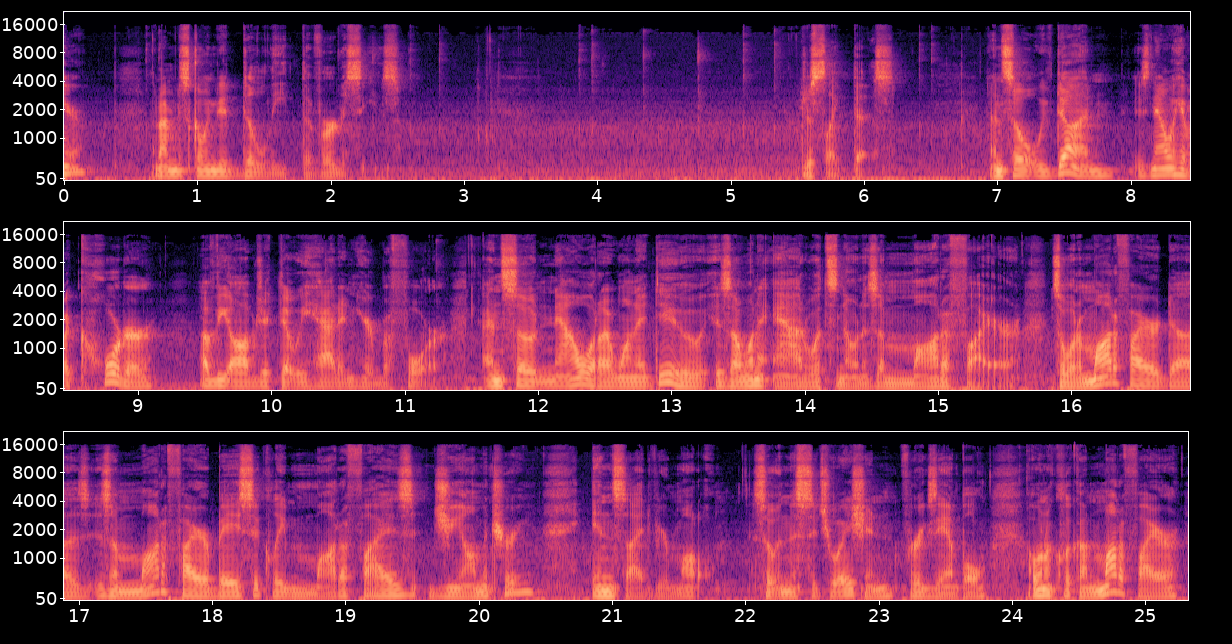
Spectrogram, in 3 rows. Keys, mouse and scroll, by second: 1.2 click, 2.0 middle click, 2.6 click, 3.0 x, 4.3 middle click, 5.1 click, 5.7 x, 6.9-8.7 scroll up 5, 7.6 middle click, 10.8-11.4 scroll up 2, 11.2 middle click, 11.4-11.8 scroll down 3, 24.0 click.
